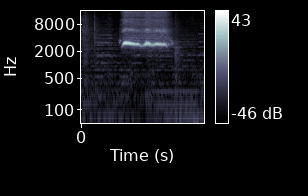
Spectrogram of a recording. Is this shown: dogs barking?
no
